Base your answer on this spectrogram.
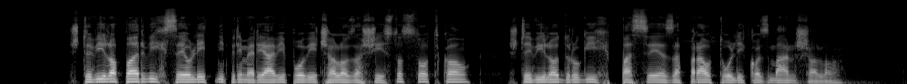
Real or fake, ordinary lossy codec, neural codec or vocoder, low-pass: real; none; none; 14.4 kHz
